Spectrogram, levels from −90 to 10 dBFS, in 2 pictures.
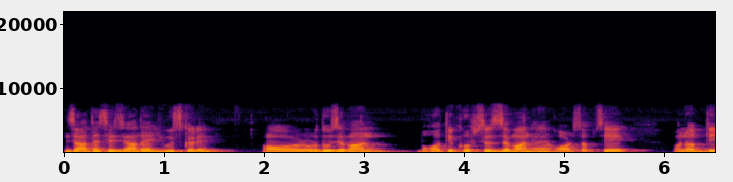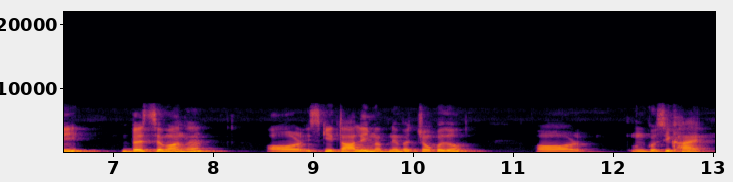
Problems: none marked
